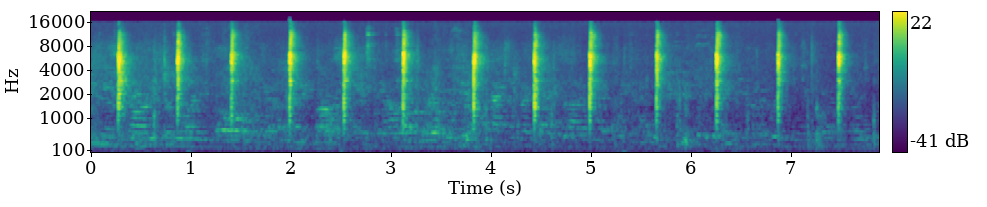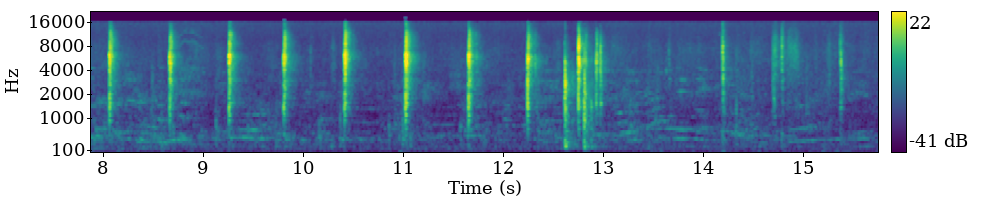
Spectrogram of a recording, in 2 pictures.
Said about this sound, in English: Listen to the ambient sound deaden as he walks with his cane from the reception desk to the study rooms.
